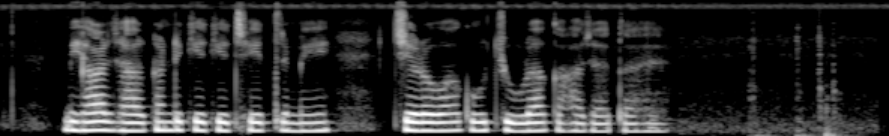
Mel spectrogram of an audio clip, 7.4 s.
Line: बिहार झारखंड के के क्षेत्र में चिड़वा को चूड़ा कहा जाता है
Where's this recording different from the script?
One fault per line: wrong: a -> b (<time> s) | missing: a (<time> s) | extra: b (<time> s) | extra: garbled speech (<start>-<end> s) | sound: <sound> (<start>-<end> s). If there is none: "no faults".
sound: squeak (6.2-7.3 s)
